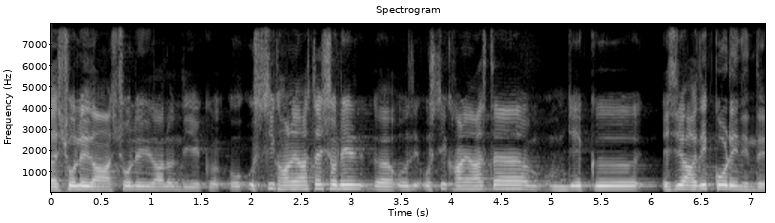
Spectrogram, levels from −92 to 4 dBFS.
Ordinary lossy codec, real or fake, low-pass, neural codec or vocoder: none; real; none; none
